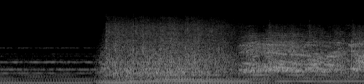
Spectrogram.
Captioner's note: gunfire; chanting in Spanish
